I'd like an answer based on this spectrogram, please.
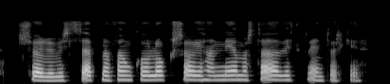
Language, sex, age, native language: Icelandic, female, 40-49, Icelandic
